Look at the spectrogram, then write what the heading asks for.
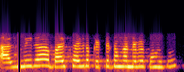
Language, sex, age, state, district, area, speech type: Odia, female, 18-30, Odisha, Boudh, rural, conversation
